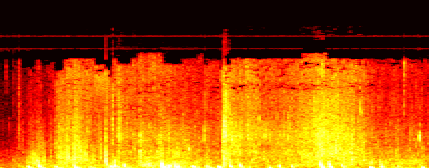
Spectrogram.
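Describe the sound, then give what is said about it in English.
Hoofbeats of a horse galloping across a river: rhythmic low thuds repeat steadily under a continuous rush of splashing water. “Tyler gets on his horse. His eyes glisten with tears. She could have gotten hurt, Jesse. Or worse. Jordan gallops across the river.”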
